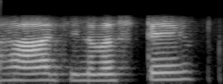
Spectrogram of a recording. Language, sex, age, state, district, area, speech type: Hindi, female, 45-60, Uttar Pradesh, Mau, urban, conversation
